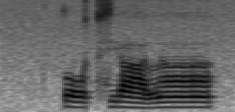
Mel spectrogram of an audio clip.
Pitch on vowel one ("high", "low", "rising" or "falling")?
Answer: falling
